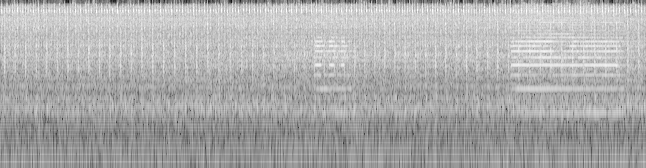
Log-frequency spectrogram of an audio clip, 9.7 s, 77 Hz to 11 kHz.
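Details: Fiat Bravo 2 1.4 T-Jet 150 HP, 215,000 km, after recent maintenance, idle recorded close to the engine: sharp, regular metallic knock about three per second; worn rod bearings, cause unknown, car scrapped.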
